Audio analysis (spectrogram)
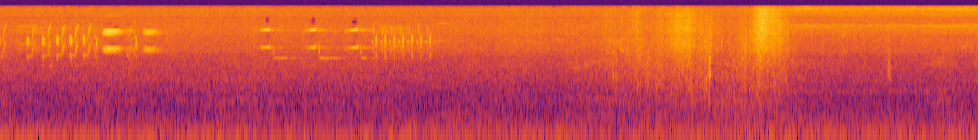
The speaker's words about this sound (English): Indigo bunting.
